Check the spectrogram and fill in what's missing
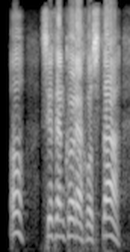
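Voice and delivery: high, loud call to friends far off; calling from afar. A narrator's reading. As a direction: cry out brightly as if across a garden. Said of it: "gridò Velleda da lontano".

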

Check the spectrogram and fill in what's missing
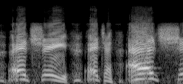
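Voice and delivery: high, loud sneezing bursts; three sneezes. A narrator's reading. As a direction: sneeze three times in a row. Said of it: "fece altri tre starnuti".

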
